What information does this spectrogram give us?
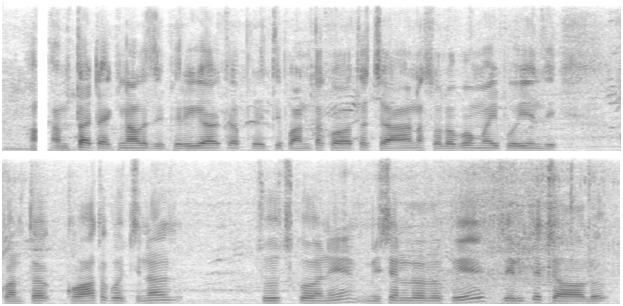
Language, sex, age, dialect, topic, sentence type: Telugu, male, 18-24, Central/Coastal, agriculture, statement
